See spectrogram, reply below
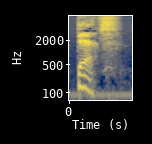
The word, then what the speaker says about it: deaths: 所以 death 啊是无声的 death，然后发一个 s，所以呢就这样 deaths 这样发音就可以了， deaths，不要念成 death，那不是有声的，是 deaths，就直接念成 deaths every day，每天就造成许多人的死亡。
